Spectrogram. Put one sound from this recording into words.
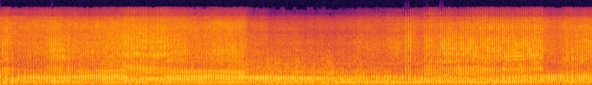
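A motorcycle engine drones close by, rising and falling in pitch as it revs.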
